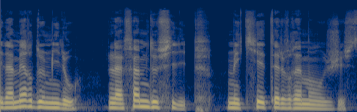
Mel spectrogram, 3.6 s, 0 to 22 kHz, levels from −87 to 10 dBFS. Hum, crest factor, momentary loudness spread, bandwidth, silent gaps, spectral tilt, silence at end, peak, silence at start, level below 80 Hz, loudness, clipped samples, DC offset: none; 16 dB; 11 LU; 15 kHz; none; -7 dB/octave; 0 s; -6 dBFS; 0 s; -56 dBFS; -22 LUFS; under 0.1%; under 0.1%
